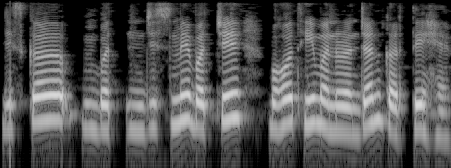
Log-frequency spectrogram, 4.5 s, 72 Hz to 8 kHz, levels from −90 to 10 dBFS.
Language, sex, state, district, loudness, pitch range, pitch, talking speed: Hindi, female, Uttar Pradesh, Varanasi, -15 LUFS, 210-260 Hz, 225 Hz, 120 wpm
